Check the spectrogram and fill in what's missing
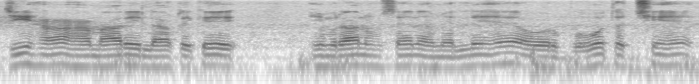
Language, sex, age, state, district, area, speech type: Urdu, male, 30-45, Delhi, Central Delhi, urban, spontaneous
